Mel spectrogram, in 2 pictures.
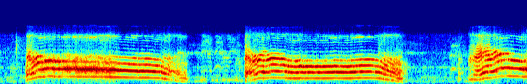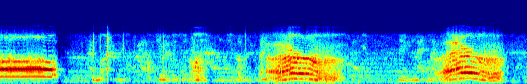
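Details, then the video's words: Pet bulldog Cue cries for monkeys in a small room, giving a series of sustained, wavering howls of two to three seconds, the later ones shorter and bending in pitch, with a person's voice heard in the pauses. "Cue the bulldog CRIES for monkeys"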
